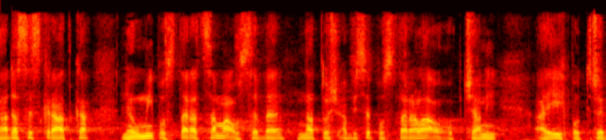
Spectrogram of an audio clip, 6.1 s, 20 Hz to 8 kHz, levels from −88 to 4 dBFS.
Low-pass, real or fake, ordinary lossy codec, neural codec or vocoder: 7.2 kHz; real; AAC, 32 kbps; none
